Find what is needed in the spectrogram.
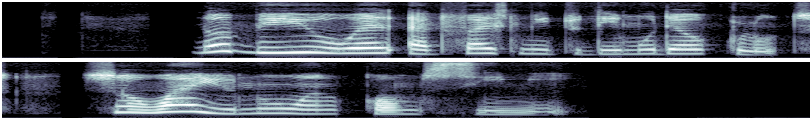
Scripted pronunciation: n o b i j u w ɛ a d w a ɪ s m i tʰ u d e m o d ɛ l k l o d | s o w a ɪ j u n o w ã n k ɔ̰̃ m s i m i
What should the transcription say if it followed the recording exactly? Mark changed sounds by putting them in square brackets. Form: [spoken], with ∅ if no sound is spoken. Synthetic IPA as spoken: n o b i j u w ɛ a d [v] a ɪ s m i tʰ u d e m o d ɛ l k l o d | s o w a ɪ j u n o w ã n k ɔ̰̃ m s i m i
